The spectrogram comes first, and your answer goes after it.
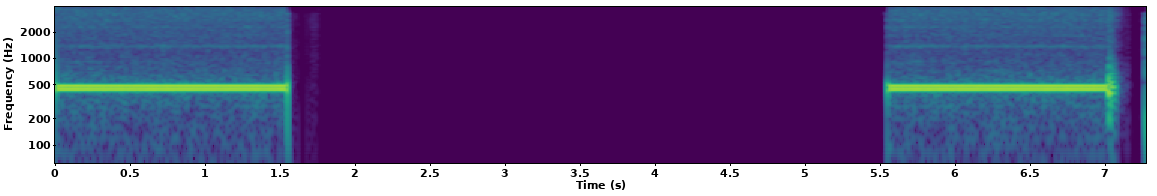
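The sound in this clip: Steady telephone line tone heard while a call is being transferred, in two sustained stretches separated by a few seconds of silence, with a short click as the second stretch ends.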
